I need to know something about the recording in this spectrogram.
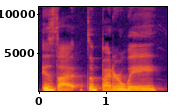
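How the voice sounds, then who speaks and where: A woman whose mother tongue is Cantonese co-hosts a relaxed conversation. She talks things through reflectively, pausing and restarting as she weighs her words. Her voice sits at an ordinary, middle pitch. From China. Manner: thoughtful, hesitant, reflective. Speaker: podcast co-host. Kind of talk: casual conversational podcast.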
